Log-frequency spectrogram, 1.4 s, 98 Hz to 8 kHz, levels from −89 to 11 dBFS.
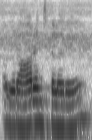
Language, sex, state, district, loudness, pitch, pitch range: Tamil, male, Karnataka, Bangalore, -15 LUFS, 155 Hz, 150-170 Hz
